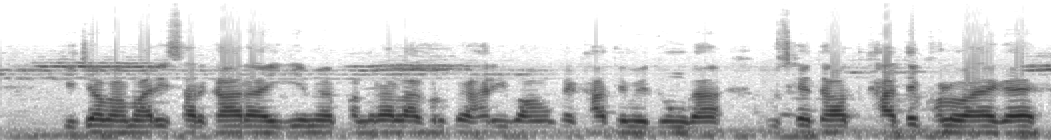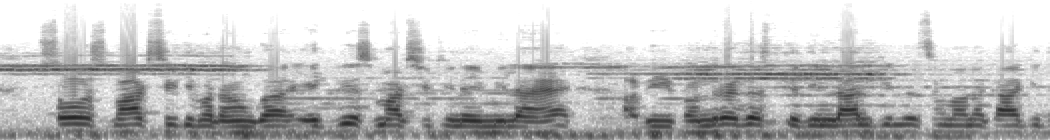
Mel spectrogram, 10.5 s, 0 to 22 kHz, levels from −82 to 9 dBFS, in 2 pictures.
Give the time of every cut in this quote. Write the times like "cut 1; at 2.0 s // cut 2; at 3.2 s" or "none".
none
